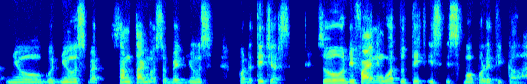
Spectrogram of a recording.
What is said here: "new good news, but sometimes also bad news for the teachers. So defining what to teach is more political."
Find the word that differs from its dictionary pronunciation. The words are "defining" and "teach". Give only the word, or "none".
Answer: teach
